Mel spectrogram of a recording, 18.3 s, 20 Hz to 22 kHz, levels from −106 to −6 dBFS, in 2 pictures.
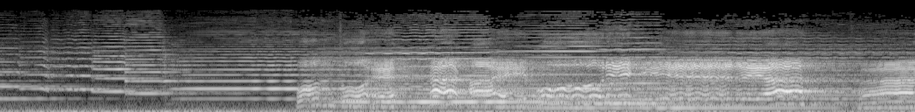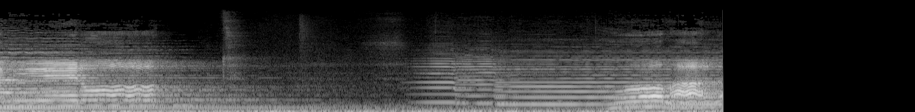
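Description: At 16.38 s a cut-off end strikes: the final buffers never played, so sound halts mid-event into digital silence, abrupt with no decay, unlike a fade-out.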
